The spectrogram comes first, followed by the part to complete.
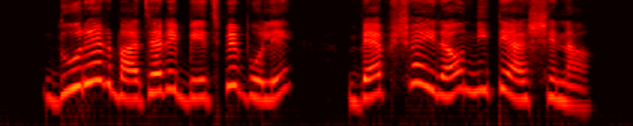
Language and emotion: Bengali, neutral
